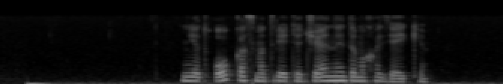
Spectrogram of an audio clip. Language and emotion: Russian, neutral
